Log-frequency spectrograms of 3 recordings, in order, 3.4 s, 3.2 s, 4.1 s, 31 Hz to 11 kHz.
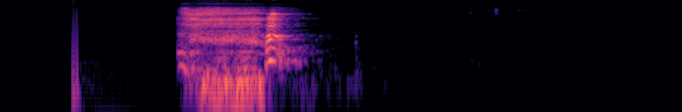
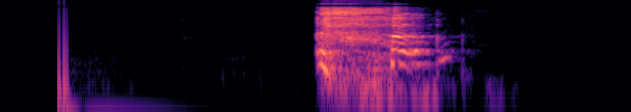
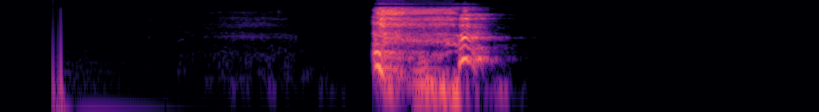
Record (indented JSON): {
  "cough_length": "3.4 s",
  "cough_amplitude": 22021,
  "cough_signal_mean_std_ratio": 0.29,
  "exhalation_length": "3.2 s",
  "exhalation_amplitude": 25301,
  "exhalation_signal_mean_std_ratio": 0.32,
  "three_cough_length": "4.1 s",
  "three_cough_amplitude": 22325,
  "three_cough_signal_mean_std_ratio": 0.26,
  "survey_phase": "beta (2021-08-13 to 2022-03-07)",
  "age": "65+",
  "gender": "Female",
  "wearing_mask": "No",
  "symptom_none": true,
  "smoker_status": "Never smoked",
  "respiratory_condition_asthma": false,
  "respiratory_condition_other": false,
  "recruitment_source": "REACT",
  "submission_delay": "2 days",
  "covid_test_result": "Negative",
  "covid_test_method": "RT-qPCR"
}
